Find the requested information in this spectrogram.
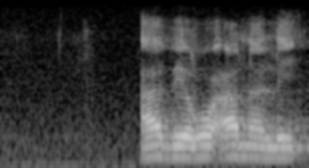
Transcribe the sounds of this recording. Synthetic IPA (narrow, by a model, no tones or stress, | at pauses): abɛɣʊʔanalɪ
